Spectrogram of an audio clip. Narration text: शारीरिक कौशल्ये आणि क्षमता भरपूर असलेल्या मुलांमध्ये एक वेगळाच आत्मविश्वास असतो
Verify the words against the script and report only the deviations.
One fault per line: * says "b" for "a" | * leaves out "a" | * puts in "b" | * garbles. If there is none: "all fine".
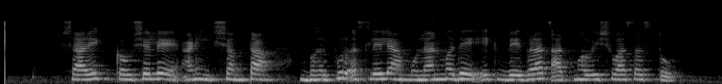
all fine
